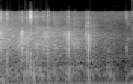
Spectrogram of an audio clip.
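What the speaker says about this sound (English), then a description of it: "Please give a round of applause to Professor Shalita." A burst of clapping from an audience, scattered claps rising and then thinning out over a couple of seconds.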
